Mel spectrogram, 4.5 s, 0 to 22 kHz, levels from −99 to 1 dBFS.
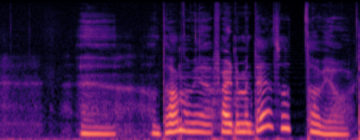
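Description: From 2.27 s to 3.81 s the speech takes on a hollow, phasey quality typical of channel delay (comb filtering). One channel runs a few milliseconds behind the other, around 3 ms, and when the pair is summed to mono, the shared content cancels at evenly spaced frequencies. The lowest notch sits near 200 Hz, with further fixed notches stacked regularly above it, thinning the voice and giving it a tubular colour for that stretch.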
